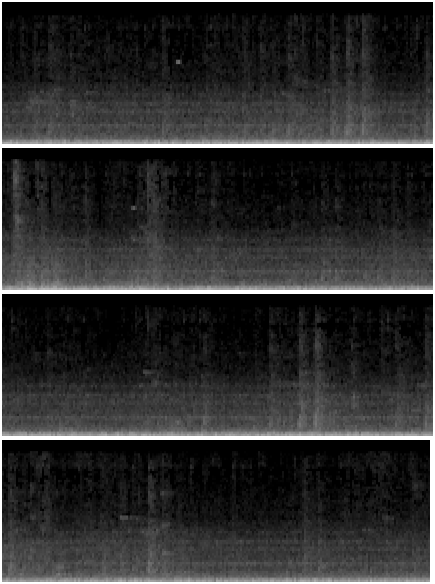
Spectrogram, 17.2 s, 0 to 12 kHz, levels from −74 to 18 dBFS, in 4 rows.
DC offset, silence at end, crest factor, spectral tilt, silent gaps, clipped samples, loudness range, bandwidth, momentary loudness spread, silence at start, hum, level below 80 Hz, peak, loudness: under 0.1%; 0 s; 14 dB; -8 dB/octave; none; under 0.1%; 2 LU; 11 kHz; 3 LU; 0 s; none; -24 dBFS; -4 dBFS; -22 LUFS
